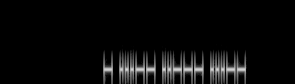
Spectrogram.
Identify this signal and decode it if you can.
Morse code, heard as a keyed tone, about 44 wpm, 700 Hz. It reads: T323
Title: Numbers - Contest Style - 4-Digit 45wpm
